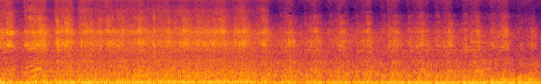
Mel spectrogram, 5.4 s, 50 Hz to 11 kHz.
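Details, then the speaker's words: 1988 GMC Suburban, engine dead cold, starts and idles fine: low uneven note that lopes and stumbles like a big cam when throttle is cracked slightly; light-throttle stumble, owner suspects throttle position sensor. "she fires up just fine it's the idling just fun but if I give a little bit of throttle"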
